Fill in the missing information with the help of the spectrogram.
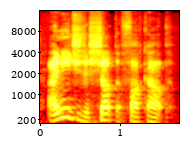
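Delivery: ordinary delivery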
